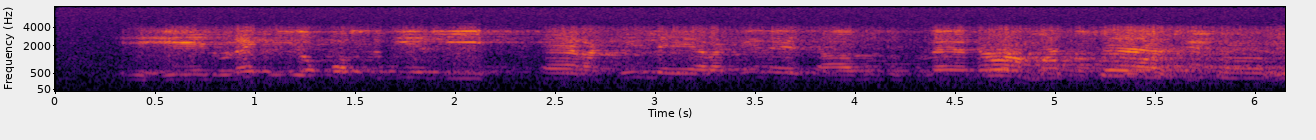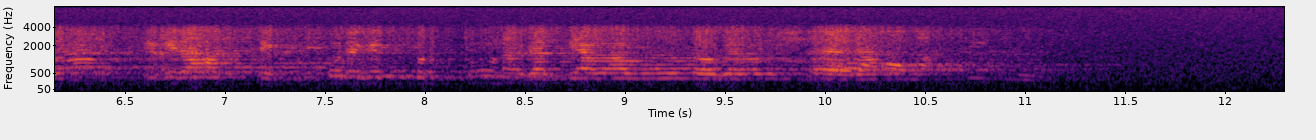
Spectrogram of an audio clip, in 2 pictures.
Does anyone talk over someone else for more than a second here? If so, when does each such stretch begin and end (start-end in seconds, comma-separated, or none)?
4.6-7.3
